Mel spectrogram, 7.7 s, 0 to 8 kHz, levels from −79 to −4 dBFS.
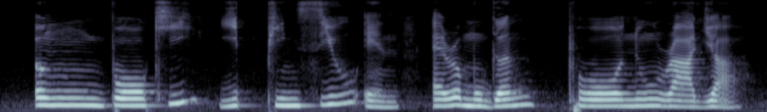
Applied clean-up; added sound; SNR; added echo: none; none; none; none.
